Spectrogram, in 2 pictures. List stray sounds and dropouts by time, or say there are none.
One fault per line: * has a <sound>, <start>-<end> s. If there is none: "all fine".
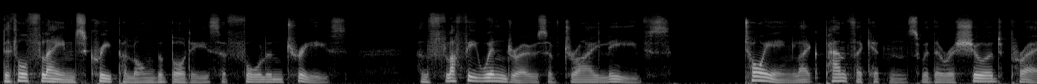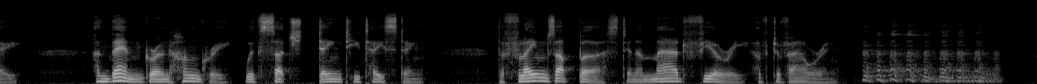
* has a laugh, 18.9-20.4 s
